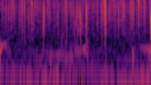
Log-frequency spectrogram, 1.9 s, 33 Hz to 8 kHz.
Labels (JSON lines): {"label": "biophony", "recorder": "SoundTrap 300"}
